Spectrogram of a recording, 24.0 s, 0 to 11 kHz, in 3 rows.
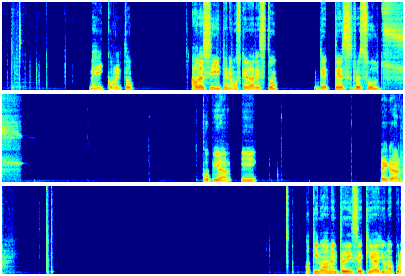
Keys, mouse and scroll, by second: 0.6 Home, 1.1 End, 2.5-3.3 scroll down 1, 8.4-9.6 drag, 10.8 right click, 13.5-14.9 right drag, 16.8 Return.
